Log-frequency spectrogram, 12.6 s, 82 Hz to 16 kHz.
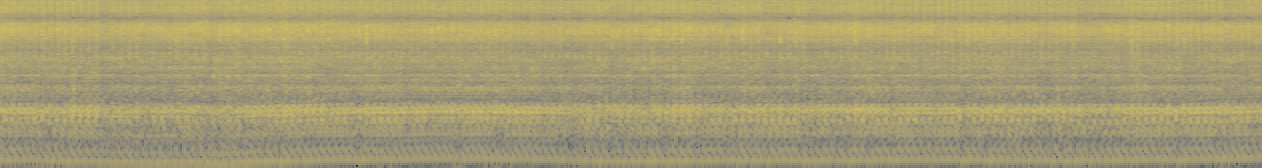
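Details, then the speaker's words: Ford F100 with 302 and Comp 268H cam during cam break-in: fast even ticking knock in step with engine speed over a rough idle; valve train knock, found to be valves adjusted wrong (lifter first suspected). "At this point in time, what's happened with the truck, I'm sure you can hear it knocking. We had a lot of concerns It turned out we had just adjusted the valves wrong."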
